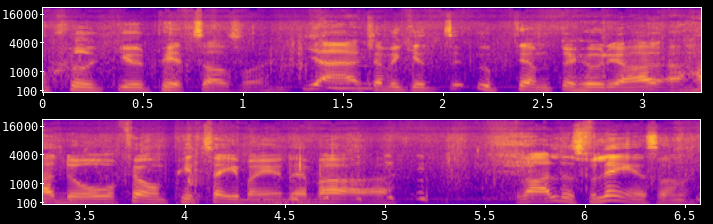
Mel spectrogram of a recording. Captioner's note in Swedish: skratt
